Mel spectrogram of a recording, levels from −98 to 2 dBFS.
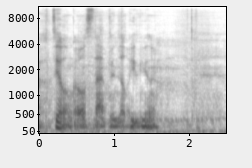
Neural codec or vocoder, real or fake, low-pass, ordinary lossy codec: autoencoder, 22.05 kHz, a latent of 192 numbers a frame, VITS, trained on many speakers; fake; none; none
